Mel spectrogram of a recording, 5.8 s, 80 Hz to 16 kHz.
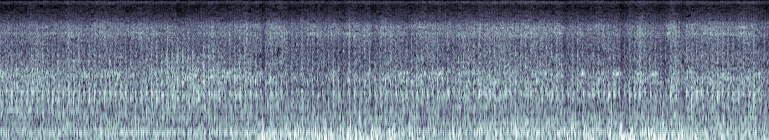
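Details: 2004 Isuzu D-Max with 4JA1 diesel idling: rough clatter with a faint whirring over it, owner suspects the turbo bearing is starting to fail, not confirmed.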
